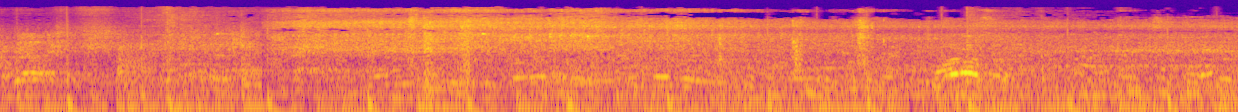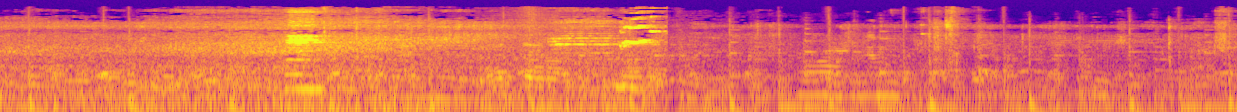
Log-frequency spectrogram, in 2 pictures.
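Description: Indistinct murmur of voices over a steady low hum, with a vehicle horn sounding briefly twice a couple of seconds apart, near the end.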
